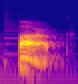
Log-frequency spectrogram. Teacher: Nah, polanya itu kalau ada AR, A-nya dibaca A panjang R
